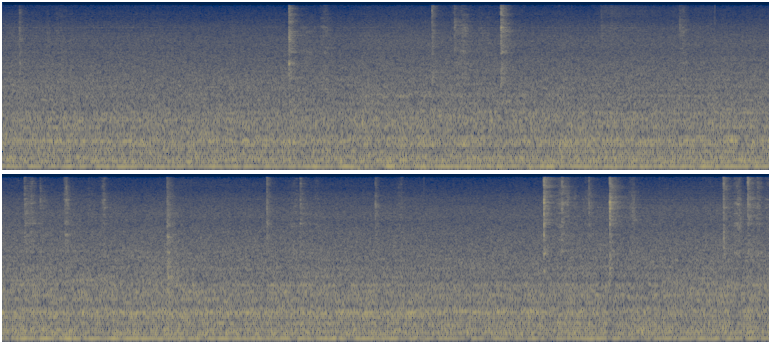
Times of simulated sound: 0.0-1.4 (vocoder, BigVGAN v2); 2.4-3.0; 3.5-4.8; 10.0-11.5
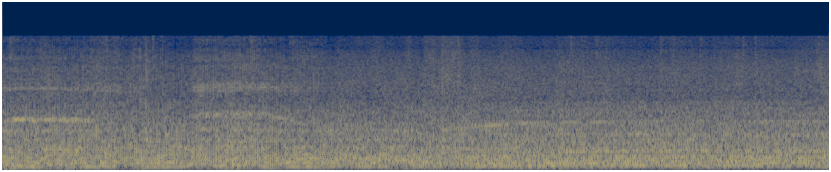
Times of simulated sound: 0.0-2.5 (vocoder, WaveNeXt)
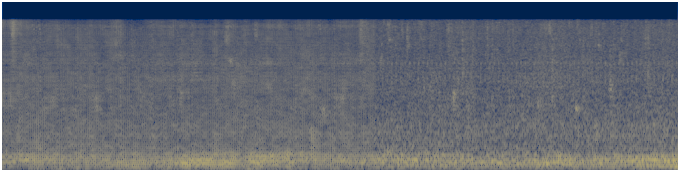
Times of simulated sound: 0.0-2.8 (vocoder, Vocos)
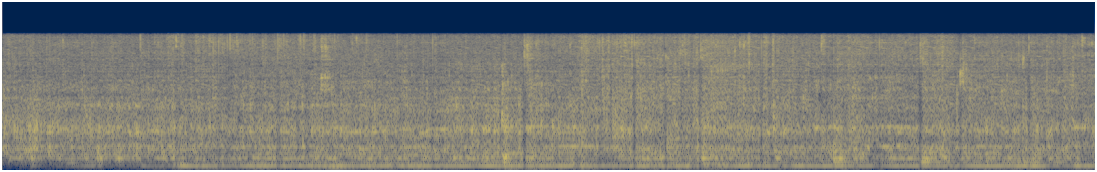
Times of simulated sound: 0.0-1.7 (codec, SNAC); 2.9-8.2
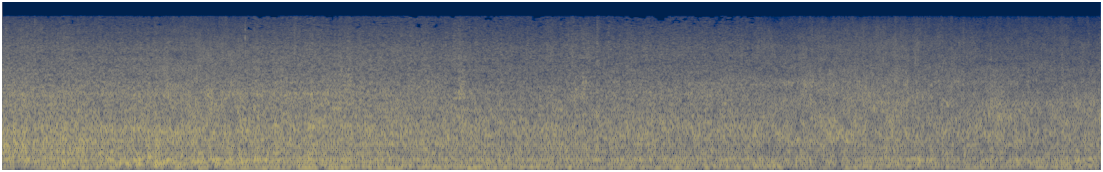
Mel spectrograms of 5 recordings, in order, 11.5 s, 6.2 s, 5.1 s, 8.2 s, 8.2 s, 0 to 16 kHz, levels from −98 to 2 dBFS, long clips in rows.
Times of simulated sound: 1.2-1.8 (codec, HILCodec); 5.7-8.2

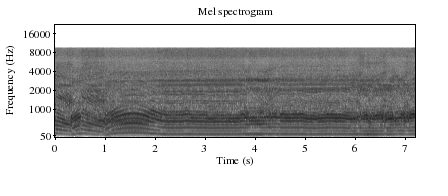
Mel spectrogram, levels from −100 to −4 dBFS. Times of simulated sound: 3.8-4.5 (codec, SNAC); 5.9-7.2

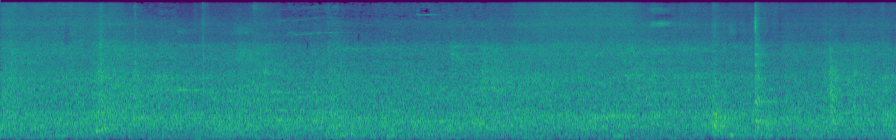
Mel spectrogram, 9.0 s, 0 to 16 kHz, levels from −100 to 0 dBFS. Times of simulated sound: 0.0-1.3 (autoencoder, DAC-VAE); 1.8-2.8; 4.9-9.0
